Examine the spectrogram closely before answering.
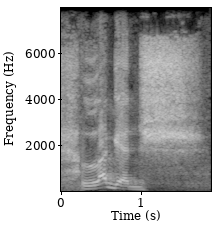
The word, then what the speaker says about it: luggage: Luggage, aquele no final, luggage, igual orange, strange, luggage, baggage, mesma coisa, luggage, baggage, sinônimos aí.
